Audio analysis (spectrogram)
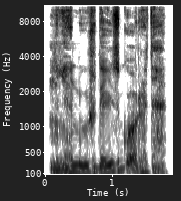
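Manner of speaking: low slow grunting voice; a monster in a manly croak; croaking bass whisper. Acted. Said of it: "прошептала она отвратительным полумужским кряхтящим басом".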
